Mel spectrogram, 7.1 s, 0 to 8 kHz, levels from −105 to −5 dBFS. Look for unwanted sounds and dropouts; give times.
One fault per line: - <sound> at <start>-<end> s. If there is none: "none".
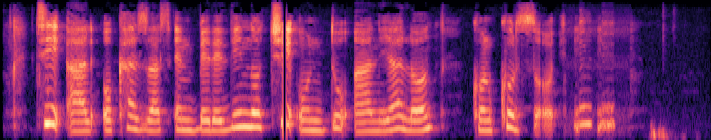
- dropout at 2.8-2.9 s
- laugh at 5.7-6.2 s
